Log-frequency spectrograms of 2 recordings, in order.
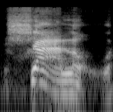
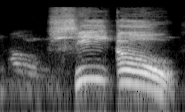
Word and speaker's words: Sheol: And Shiloh, am I saying that right? Shiloh, yeah, I ain't saying that right. Skip that word. I can't say it right. Mercy God. Help me pronounce this word, God. I'm sorry, y'all. I hate to be trying to pronounce a word and I ain't pronouncing it right. So I'm gonna open up my thing and make sure I say this word right. Sheol.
